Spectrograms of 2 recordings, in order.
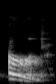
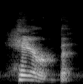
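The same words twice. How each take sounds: First: The word starts with a vowel, no H sound. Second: The word starts with a clear H sound. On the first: The speaker calls it wrong. "It is not herb" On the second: The speaker calls it right. "you pronounce the H. It is herb"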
